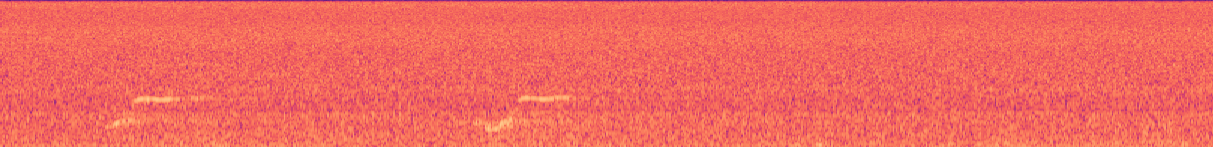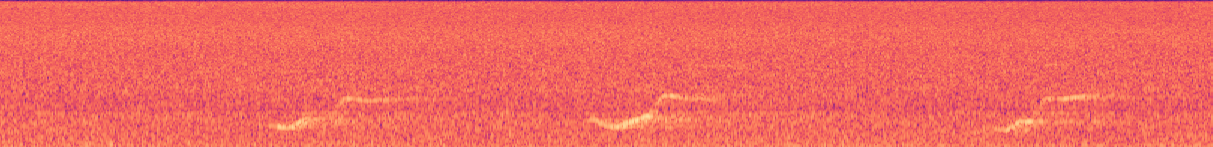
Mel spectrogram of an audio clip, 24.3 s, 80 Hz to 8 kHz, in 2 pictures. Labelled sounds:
1.3	1.8	humpback whale, 0.93 to 1.1 kHz
5.2	5.7	humpback whale, 0.99 to 1.1 kHz
15.5	16.0	humpback whale, 0.90 to 1.1 kHz
18.7	19.3	humpback whale, 0.93 to 1.2 kHz
22.5	23.2	humpback whale, 0.83 to 1.2 kHz

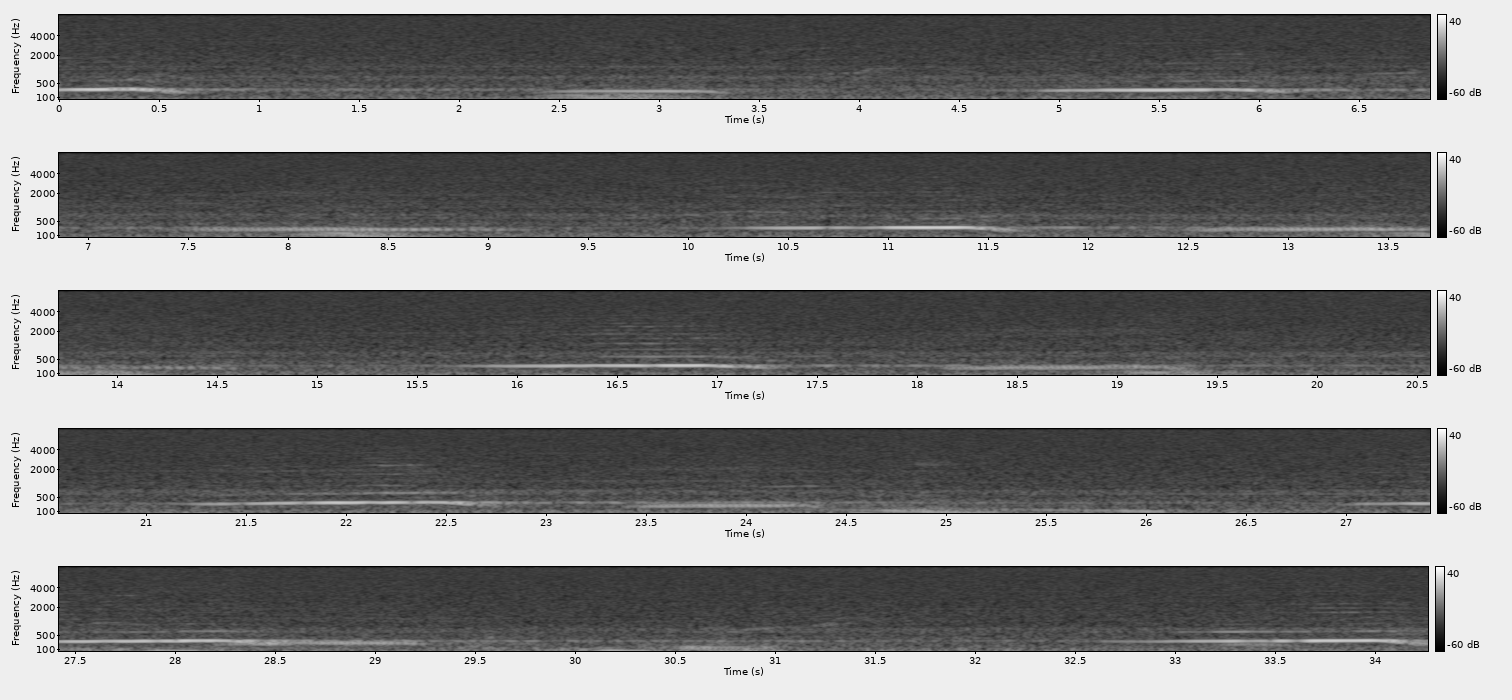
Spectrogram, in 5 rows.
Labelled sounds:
3.9	4.2	humpback whale, 0.86 to 1.2 kHz
6.5	6.9	humpback whale, 0.86 to 1.1 kHz
10.1	10.5	humpback whale, 0.80 to 0.93 kHz
16.2	16.7	humpback whale, 1.1 to 1.9 kHz
22.1	22.4	humpback whale, 0.93 to 2.4 kHz
27.3	27.6	humpback whale, 3.1 to 3.4 kHz
33.7	34.0	humpback whale, 1.6 to 1.7 kHz

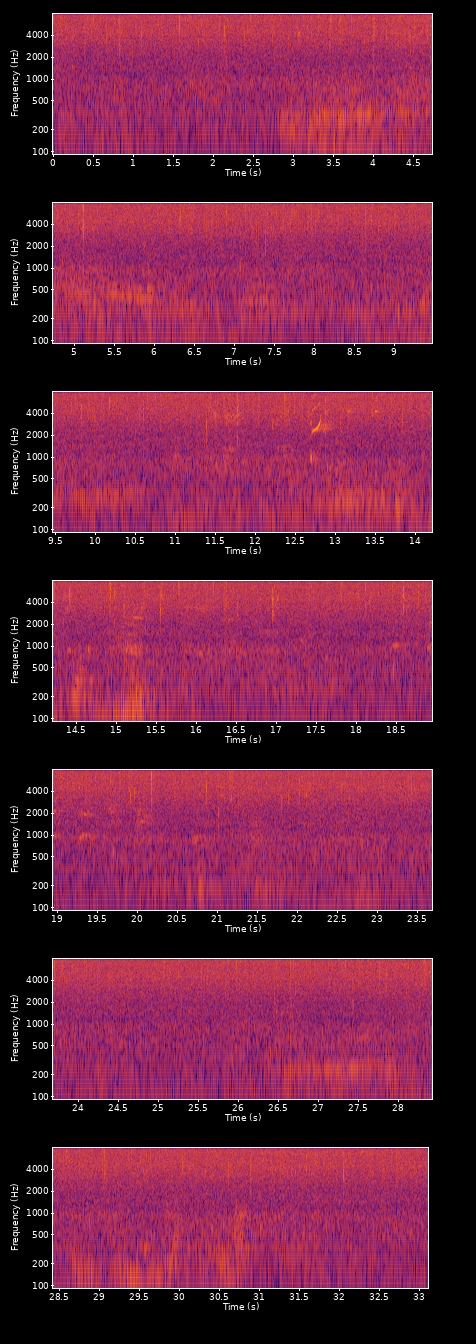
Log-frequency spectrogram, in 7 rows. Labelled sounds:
12.7	13.0	humpback whale, 2.1 to 3.2 kHz

